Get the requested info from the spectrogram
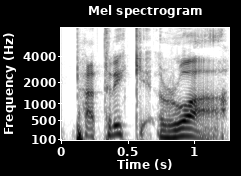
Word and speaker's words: Patrick Roy: Patrick Roy. – Ja, bra uttal också. Kanada-uttal.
